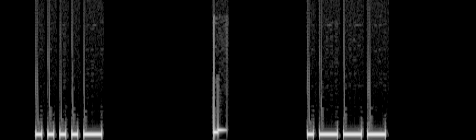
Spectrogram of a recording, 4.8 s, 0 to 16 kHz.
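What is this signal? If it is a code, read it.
Morse code, heard as a keyed tone, about 20 wpm, 700 Hz. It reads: 4 J
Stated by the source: Single letter and number Morse drill at 20 wpm, from N4LCD.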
